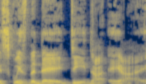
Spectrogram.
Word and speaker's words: Squeeze the Day: Am I saying that right? Squeeze the D AI? – We always say Squeeze the Day, D.AI.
